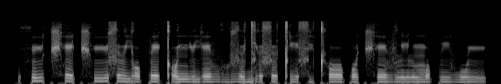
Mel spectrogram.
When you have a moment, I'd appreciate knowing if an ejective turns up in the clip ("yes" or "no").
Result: yes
